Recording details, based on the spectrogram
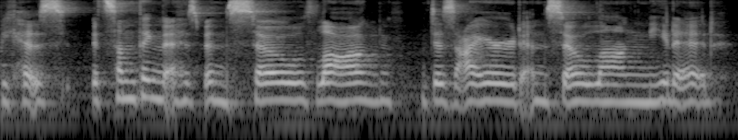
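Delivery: voice catching, choked up with emotion. Reflecting years later on a wild phase of life: choked up. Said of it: "I'm getting choked up".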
